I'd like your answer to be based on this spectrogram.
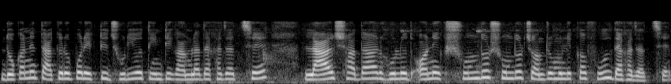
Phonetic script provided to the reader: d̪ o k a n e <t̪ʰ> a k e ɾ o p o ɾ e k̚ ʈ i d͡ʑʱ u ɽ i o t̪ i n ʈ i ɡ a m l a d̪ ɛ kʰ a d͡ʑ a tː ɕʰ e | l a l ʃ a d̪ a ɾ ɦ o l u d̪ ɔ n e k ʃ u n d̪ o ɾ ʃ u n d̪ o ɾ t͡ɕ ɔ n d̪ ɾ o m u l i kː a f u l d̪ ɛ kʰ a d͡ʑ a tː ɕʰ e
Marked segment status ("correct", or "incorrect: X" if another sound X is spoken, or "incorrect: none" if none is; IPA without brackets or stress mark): incorrect: t̪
